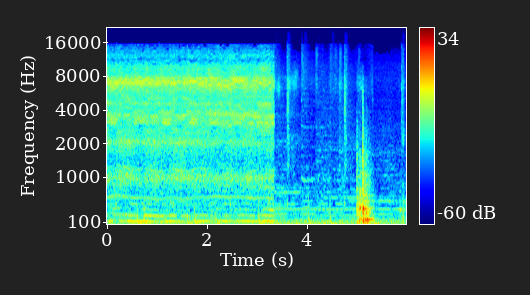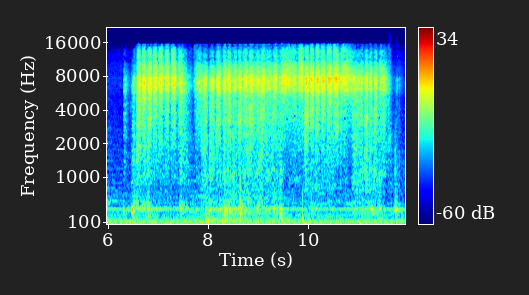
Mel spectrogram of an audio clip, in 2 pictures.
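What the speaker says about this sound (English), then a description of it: "I sanded everything so I can paint the inside." Sandpaper rubs hard and steadily against wooden treasure chest parts, close up. A long stretch of sanding is followed by a short pause with a knock, then another long run of sanding.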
